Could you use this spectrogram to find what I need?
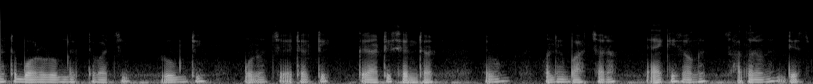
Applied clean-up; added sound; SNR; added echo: none; none; none; none.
